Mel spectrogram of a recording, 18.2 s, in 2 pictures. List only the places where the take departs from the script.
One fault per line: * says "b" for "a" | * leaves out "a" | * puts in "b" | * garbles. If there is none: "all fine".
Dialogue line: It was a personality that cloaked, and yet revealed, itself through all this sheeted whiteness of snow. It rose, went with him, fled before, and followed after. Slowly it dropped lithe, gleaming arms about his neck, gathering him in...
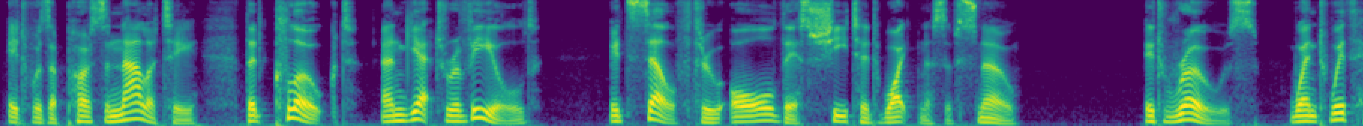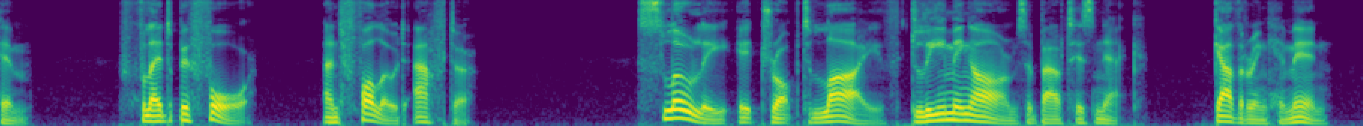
all fine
